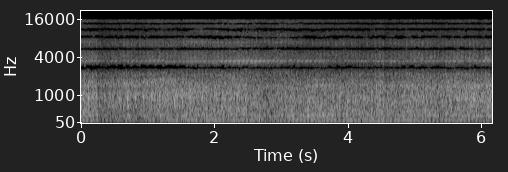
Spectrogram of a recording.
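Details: Case IH 1680 combine, 8.3L Cummins diesel, idling: uneven knock about two a second that started slow and worsened; timing cover removed revealed a cracked cam gear with missing teeth.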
